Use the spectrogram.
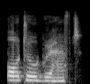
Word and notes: autograft: Indian

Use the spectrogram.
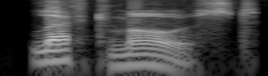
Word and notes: leftmost: American English

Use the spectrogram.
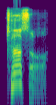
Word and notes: tarsal: British English

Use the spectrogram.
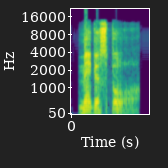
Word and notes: megaspore: British English

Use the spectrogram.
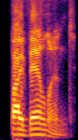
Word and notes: bivalent: American English

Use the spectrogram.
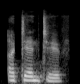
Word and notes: attentive: Indian

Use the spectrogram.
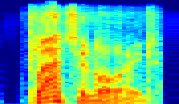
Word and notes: platinoid: British English

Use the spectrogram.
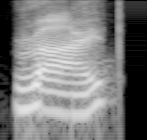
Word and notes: ripe: Indian

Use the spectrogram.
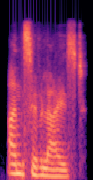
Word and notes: uncivilized: Indian

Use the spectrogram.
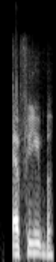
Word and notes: ephebe: American English

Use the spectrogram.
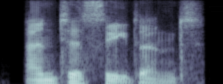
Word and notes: antecedent: British English

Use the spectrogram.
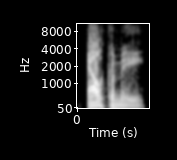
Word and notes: alchemy: American English

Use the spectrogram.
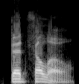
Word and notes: bedfellow: American English

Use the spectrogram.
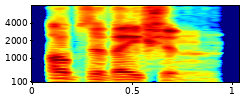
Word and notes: observation: British English

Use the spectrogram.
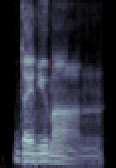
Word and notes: denouement: British English

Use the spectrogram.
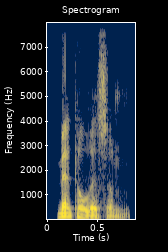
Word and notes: mentalism: American English

